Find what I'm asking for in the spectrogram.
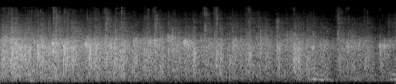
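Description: Applause from an audience for three newest members of the Society of Excellence at a Founders Day celebration, a dense, steady clapping that fades slightly toward the end.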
